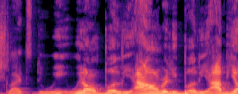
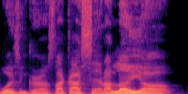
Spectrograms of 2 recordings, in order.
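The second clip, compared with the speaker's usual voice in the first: plain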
